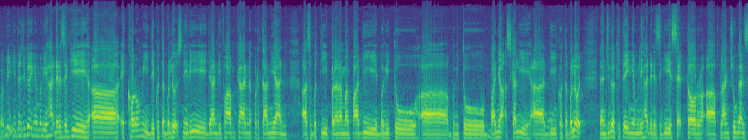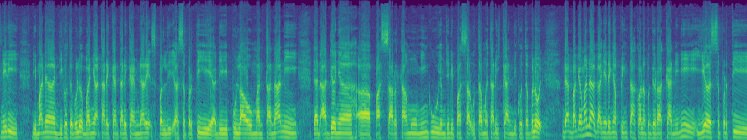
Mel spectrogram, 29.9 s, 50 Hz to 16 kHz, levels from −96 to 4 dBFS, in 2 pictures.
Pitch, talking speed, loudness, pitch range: 120 Hz, 160 wpm, -12 LUFS, 115-130 Hz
